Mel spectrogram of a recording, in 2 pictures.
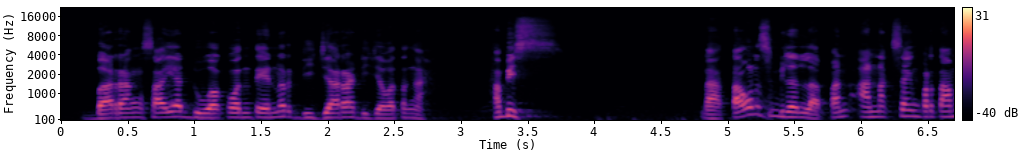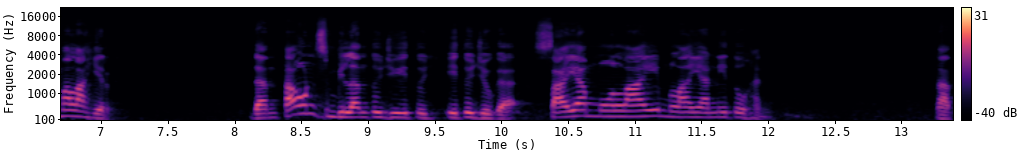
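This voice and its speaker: Brief: male pastor in his fifties, slightly high voice, lively personal-story sermon. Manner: storytelling, animated, acts out voices in quotes. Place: church.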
